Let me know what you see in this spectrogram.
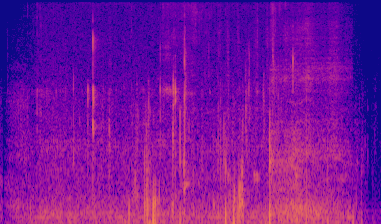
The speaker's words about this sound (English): I want you to take a big long pull. I want to hear a glug glug glug as you as you swallow it down. All right. All right. So ready. This is me taking a big long pull.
